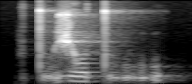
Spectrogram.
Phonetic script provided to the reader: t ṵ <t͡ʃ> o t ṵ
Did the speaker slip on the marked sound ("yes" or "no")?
yes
